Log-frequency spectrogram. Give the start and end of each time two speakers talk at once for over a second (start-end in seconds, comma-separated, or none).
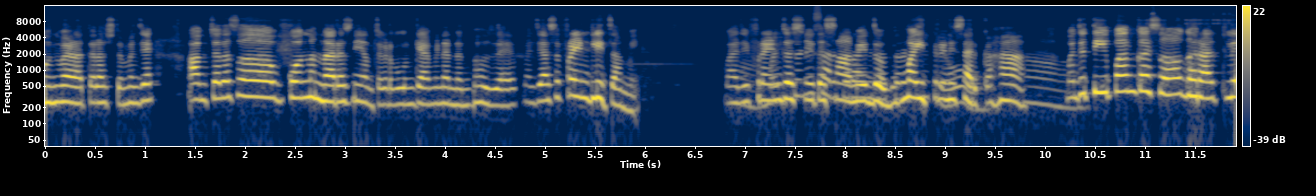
6.8-9.3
